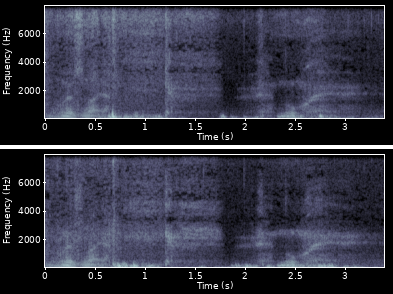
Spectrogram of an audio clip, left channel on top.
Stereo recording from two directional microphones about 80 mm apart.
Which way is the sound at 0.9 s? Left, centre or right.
Left.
